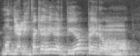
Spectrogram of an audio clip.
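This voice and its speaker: A man with a Venezuelan accent co-hosting a casual podcast chat, telling lively stories and acting out the people he quotes. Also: sits high, fairly quick. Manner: animated storyteller, acts out quoted voices. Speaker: podcast co-host.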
